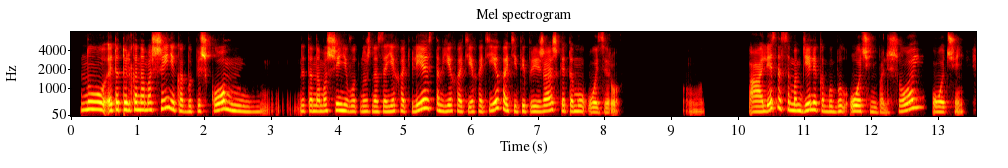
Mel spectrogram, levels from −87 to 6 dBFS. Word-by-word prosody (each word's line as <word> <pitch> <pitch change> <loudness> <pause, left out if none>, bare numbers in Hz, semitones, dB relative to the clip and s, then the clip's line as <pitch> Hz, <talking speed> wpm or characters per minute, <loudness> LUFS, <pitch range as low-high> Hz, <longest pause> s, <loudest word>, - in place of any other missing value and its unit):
Ну, 260 0 +5
это 255 +2 +4
только 255 0 +4
на 250 - +2
машине 255 +3 +2
как 205 -5 -3
бы, 190 0 -5
пешком. 205 +7 +4 0.6
М, - - -23 0.4
это 205 0 -3
на 200 -1 -1
машине, 215 +1 +2
вот, 190 0 -6
нужно 190 0 -3
заехать 195 +1 -3
в - - -41
лес, 295 +10 +3
там, 225 -8 -4
ехать-ехать-ехать, 205 - -2
и 190 - -4
ты 200 +2 -4
приезжаешь 200 +6 -1
к - - -12
этому 195 -1 -2
озеру. 165 - -4 0.9
Вот. 60 0 -15 0.7
А 185 0 +1
лес 200 - +2
на 305 - -1
самом 230 -6 0
деле 240 +5 +3
как 200 -5 -6
бы 185 0 -3
был 195 +1 -5
очень 200 -3 0
большой, 255 - -3
очень. 175 0 -3
205 Hz, 165 wpm, -22 LUFS, 190-250 Hz, 0.9 s, Ну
